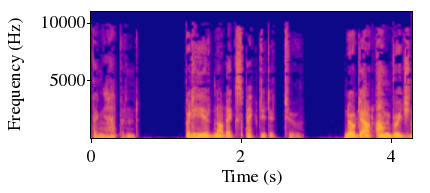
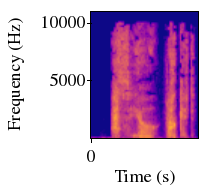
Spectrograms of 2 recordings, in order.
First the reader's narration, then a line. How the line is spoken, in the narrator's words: murmured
